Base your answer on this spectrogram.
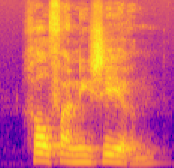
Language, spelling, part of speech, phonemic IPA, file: Dutch, galvaniseren, verb, /ɣɑlvaːniˈzeːrə(n)/, Nl-galvaniseren.ogg
- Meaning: to galvanize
